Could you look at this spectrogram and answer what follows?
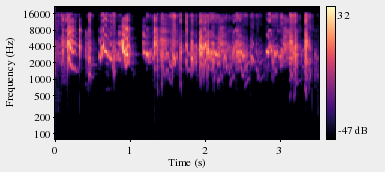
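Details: Pet budgies sounding happy, pouring out rapid, continuous warbling chatter of buzzy squeaks and high chirps with hardly a break.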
